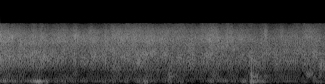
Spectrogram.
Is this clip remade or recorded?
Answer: remade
